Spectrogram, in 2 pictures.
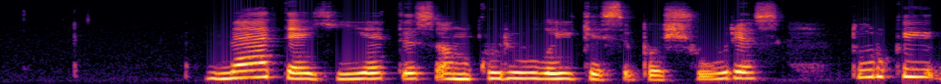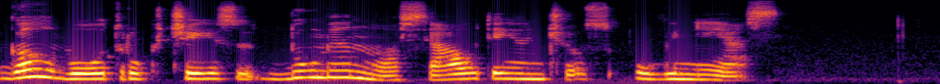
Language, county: Lithuanian, Panevėžys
